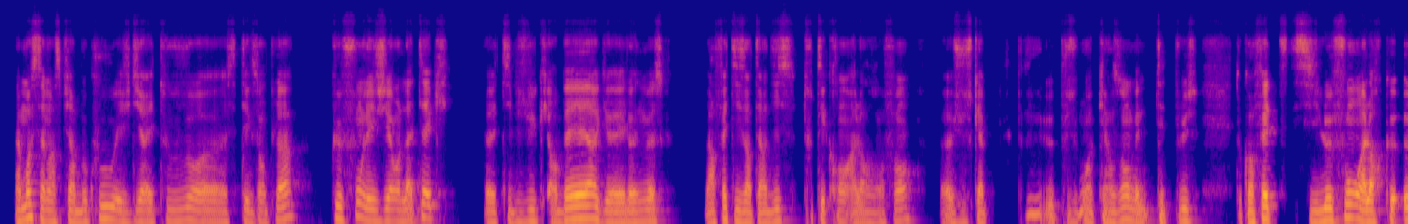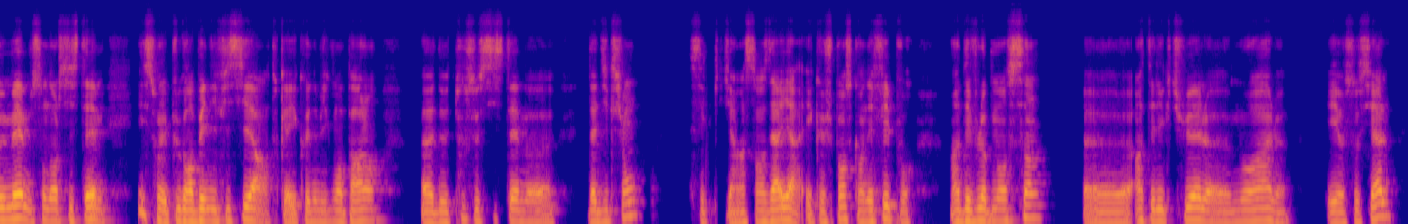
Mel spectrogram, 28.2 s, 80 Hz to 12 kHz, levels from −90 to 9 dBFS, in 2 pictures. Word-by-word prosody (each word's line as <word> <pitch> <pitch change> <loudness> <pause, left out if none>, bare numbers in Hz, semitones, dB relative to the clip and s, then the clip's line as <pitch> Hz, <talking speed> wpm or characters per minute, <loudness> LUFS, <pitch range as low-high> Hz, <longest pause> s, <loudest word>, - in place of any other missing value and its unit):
Ah 120 - -1
moi, 155 +5 +3
ça 150 -4 -2
m'inspire 120 0 -3
beaucoup 140 +5 -2
et 120 - 0
je 110 - -7
dirais 115 -1 -2
toujours, 125 +1 -4
heu, 115 -1 -3
cet 110 +3 -16
exemple-là, 120 +7 -3 0.3
que 145 -2 -1
font 165 +6 -4
les 130 -3 +1
géants 125 +1 -1
de 120 - -3
la - - -1
tech? 150 -1 -2 0.4
Heu 110 - -1
type 110 0 -10
Zuckerberg, 130 +4 +4
heu, 115 -1 +1
Elon 115 0 +1
Musk? 120 0 -3 0.4
Bah, 105 - -3
en - - -3
fait, 135 +4 -3
ils 120 -2 -1
interdisent 120 +3 -3
tout - - -14
écran 120 +1 -6
à 110 - -4
leurs 105 - -4
enfants, 125 +5 -8 0.2
heu, - - -3
jusqu'à 110 +2 -5
pl - - -24 0.3
plus 195 +1 -7
plus 105 +2 -13
ou - - -10
moins - - -4
15 110 +2 -5
ans, 140 - +2
même 135 - -2
peut-être 120 - -8
plus. 125 0 -5 0.4
Donc - - -7
en 115 - +4
fait, 145 +4 +7
s - - -13
s'ils 115 -1 -3
le 130 +2 +5
font, 150 +5 +3
alors 120 -1 +5
qu'eux-mêmes 135 +2 +7
sont 130 +3 -3
dans 130 - +3
le 125 - +4
système 125 0 +3 0.3
et 220 - -2
sont 140 - -2
les 115 - +4
plus 125 +3 -1
grands 125 -1 +7
bénéficiaires, 125 +2 +3
en - - -8
tout - - -19
cas, - - 0
économiquement 115 - -1
parlant, 125 +2 0 0.4
heu, 110 - +5
de 110 +1 0
tout 115 +6 -9
ce 125 -3 -5
système, 125 -1 -2
heu, 115 0 -2 0.3
d'addiction, 120 +10 -1 0.4
c'est 115 - -8
qu'il 115 - -17
y 110 - 0
a - - -2
un 110 - -1
sens 115 +1 -2
derrière 130 +2 +6
et - - -3
que 115 - -3
je 110 - -6
pense 140 +4 0
qu'en 120 0 -3
effet, 120 +5 +2
pour 115 -7 -6 0.4
un 120 - +2
développement 125 +1 +3
sain, 150 +4 -1 0.4
heu, 110 0 0
intellectuel, 125 +2 +2
heu, 115 -1 +1
moral 120 0 0 0.4
et 115 - +1
heu, 110 - +1
social, 145 +10 +1
120 Hz, 215 wpm, -23 LUFS, 115-130 Hz, 0.4 s, fait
